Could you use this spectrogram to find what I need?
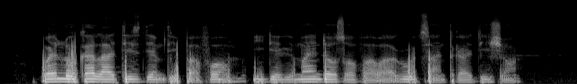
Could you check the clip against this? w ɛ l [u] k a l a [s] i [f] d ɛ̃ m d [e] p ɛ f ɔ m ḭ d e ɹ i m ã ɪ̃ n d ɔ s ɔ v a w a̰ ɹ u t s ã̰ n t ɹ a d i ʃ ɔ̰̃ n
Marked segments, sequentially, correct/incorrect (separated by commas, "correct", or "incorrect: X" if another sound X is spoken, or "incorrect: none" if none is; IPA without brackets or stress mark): incorrect: o, incorrect: t, incorrect: s, correct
